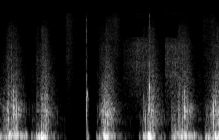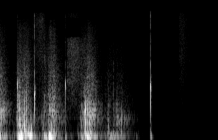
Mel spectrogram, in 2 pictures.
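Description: Blocks crack and crumble in quick, repeated crunches.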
